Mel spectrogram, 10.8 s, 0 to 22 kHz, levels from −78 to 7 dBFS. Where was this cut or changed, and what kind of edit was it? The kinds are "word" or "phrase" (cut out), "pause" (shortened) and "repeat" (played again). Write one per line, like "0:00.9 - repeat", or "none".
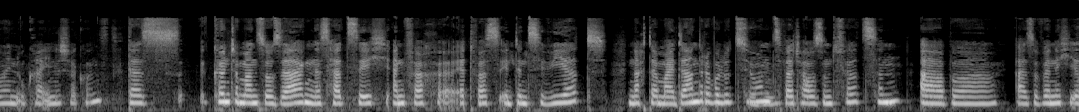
0:01.2 - pause
0:06.2 - pause
0:09.1 - pause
